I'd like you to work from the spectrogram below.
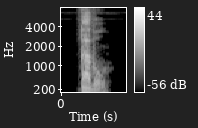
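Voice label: "babble", Australian English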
